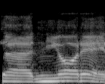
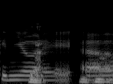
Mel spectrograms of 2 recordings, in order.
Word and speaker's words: Gnahoré: Now, Dobet Gnahoré, is that how you pronounce her name? It's Gnahoré, like with like gnocchi, you know, gnocchi. Like Gnahoré.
